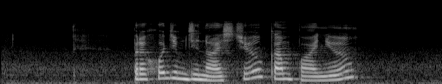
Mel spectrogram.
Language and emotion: Russian, neutral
